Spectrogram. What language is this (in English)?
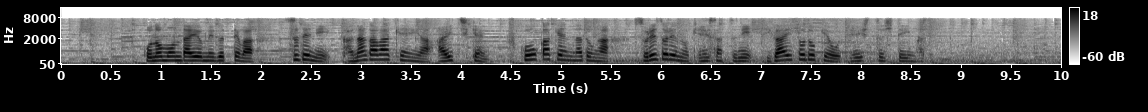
Japanese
